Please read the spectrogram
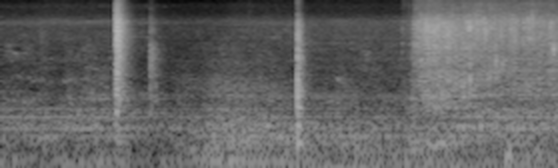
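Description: A few sharp clicks over whole spices tempering in hot oil in a kadhai. About four seconds in, chopped onion goes into the hot oil and a loud, steady sizzle starts suddenly.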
